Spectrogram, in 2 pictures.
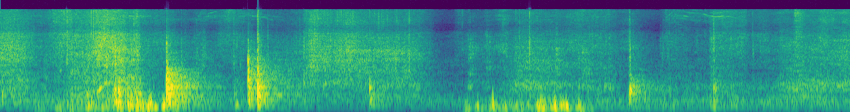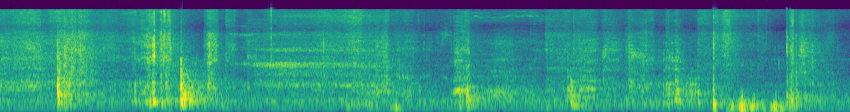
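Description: Cardboard headphone packaging being handled: an inner box slid out of its printed sleeve and opened, with irregular scrapes, rubbing and light taps.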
